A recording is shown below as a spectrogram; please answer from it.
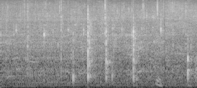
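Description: Garlic, ginger and green chilies frying in oil for a Kerala sardine curry, stirred in a pan: a low sizzle under a handful of sharp scraping and tapping strokes of a spoon at an uneven pace, close by and without talk.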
